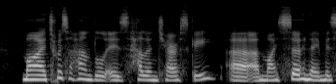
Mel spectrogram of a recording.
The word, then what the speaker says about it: Czerski: to say hello my Twitter handle is Helen chery uh and my surname is spelled CZ r s k i there's only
